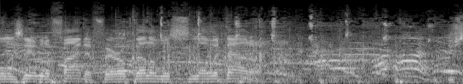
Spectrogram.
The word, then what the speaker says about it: Farabello: Farabello, I say it like that. Yeah. Is that how they say it in Argentina?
